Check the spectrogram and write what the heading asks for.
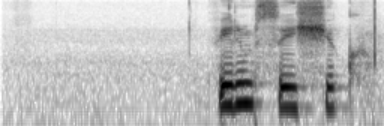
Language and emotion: Russian, neutral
